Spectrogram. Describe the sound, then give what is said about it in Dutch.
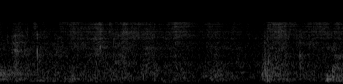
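Footsteps of a person walking over to someone cross a room at a steady walking pace, a series of soft, evenly spaced thuds against a constant background hiss, with no one talking. “Ik kom gelijk naar je toe. Dit wordt even lopen.”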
